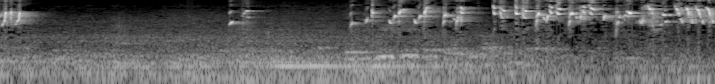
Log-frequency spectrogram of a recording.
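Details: Moroccan goldfinch singing: a brief high twitter, a pause, then from midway a fast run of high, thin, tinkling and jangling notes, many short twitters packed closely together, with a faint low hum beneath.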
